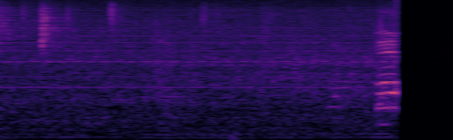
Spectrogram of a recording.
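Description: Steady low hum of outdoor background noise, with a brief higher-pitched sound right at the end.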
